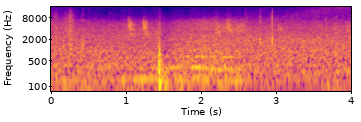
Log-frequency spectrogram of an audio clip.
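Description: A car door shut once with a solid thud about a second and a half in, over steady outdoor background noise.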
